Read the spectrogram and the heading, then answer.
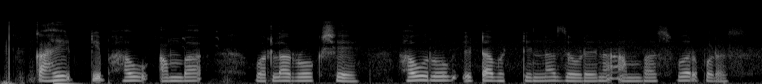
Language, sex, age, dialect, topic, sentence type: Marathi, male, 25-30, Northern Konkan, agriculture, statement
